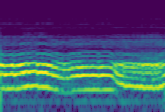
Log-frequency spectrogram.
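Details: Siberian Husky in a tantrum over being ordered off a chair indoors: a loud, wavering howl that dips in pitch, holds low, then swoops up near the end.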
